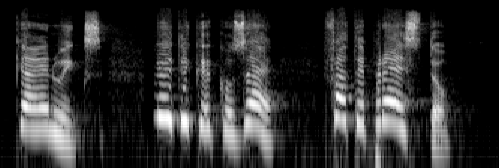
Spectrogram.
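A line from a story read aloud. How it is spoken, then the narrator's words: Exclamation. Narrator (Italian): esclamò la sorella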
